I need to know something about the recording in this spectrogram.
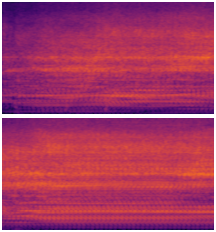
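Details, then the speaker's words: Marine diesel engine with turbocharger, tested after new alternator regulator and fuel filter, primed, slight stumble on start: even diesel clatter under a clear steady turbo whistle that climbs slightly and holds; normal running, temporary success. "well I think we should call that a at least a temporary success and a temporary win because the engine now"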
